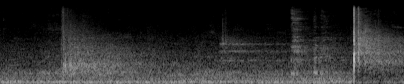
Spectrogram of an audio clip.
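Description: A baseball bat striking a pitched ball once, a sharp crack near the end with a brief ring after it, over a steady low background rumble.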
